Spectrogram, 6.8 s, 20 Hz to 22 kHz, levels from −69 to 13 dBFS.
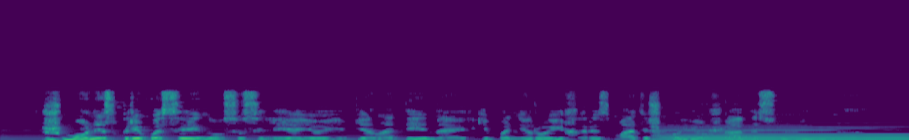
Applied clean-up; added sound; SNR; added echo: classical method log-MMSE.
